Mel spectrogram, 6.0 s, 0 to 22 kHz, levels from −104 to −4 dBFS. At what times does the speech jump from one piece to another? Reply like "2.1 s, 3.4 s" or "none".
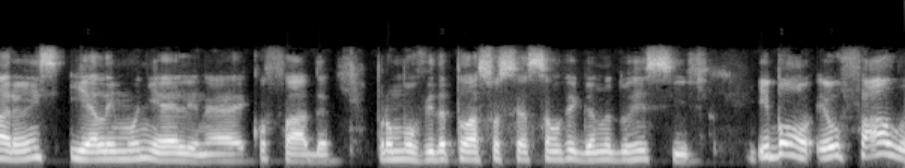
none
